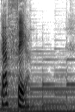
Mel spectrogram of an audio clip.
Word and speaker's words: café: Por exemplo, café. Café é uma palavra oxítona porque a última sílaba, fé, é a mais forte da palavra.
